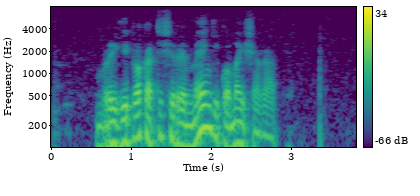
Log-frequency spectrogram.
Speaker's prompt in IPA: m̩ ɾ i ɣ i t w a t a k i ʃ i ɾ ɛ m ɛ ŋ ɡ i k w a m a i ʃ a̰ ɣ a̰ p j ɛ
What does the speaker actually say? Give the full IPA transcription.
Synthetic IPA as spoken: m̩ ɾ i ɣ i t w a k a t i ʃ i ɾ ɛ m ɛ ŋ ɡ i k w a m a i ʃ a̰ ɣ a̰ p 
